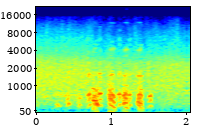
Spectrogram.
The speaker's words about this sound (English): So. They're excited. Cheering. They're cheering for you.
